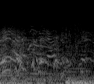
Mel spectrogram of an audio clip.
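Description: Chickens clucking in the Slime Rancher video game, a dense, steady layer of overlapping clucks filling the whole moment with no talk over it.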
